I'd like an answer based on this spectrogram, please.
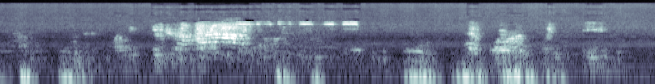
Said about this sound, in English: And whistle sound, wanting everyone to get back out on the field here. And here we go, Cleveland out, Rebels out here.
